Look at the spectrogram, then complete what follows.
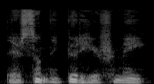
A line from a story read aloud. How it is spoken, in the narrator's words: I whisper in Petrov's direction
